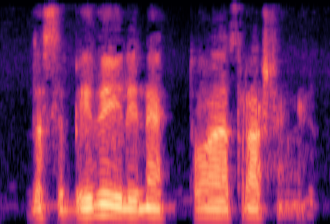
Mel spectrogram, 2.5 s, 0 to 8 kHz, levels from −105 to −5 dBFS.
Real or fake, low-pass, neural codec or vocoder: real; 7.2 kHz; none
